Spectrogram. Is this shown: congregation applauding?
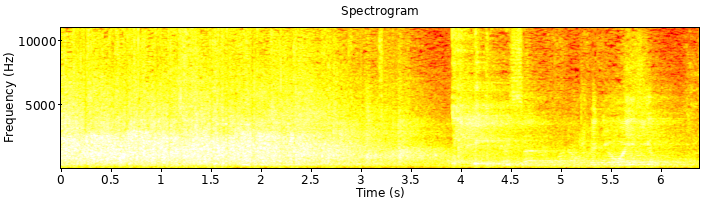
yes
